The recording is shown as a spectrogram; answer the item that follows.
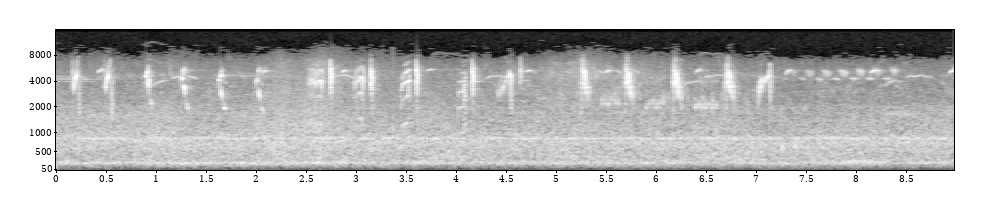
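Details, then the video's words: Marsh warbler singing at a bird observatory in 2023: a fast, scratchy run of sharp chirps and clicks rising toward the end, with brief buzzy trills and a rapid chattering series near the finish over a steady low hum. "MYRSANGER ( ACROCEPHALUS PALUSTRIS)"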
